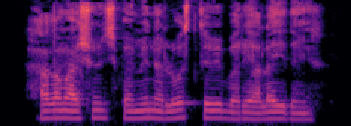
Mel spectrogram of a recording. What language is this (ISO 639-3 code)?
pus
